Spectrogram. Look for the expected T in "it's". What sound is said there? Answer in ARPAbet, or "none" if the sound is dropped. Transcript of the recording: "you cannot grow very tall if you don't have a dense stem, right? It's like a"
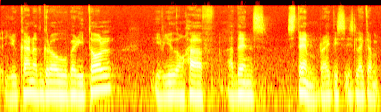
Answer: S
